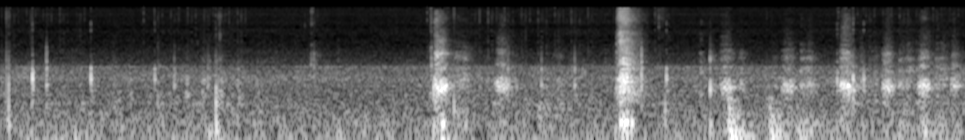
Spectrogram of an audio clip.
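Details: Maltese dog playing and romping, heard as soft breathy panting bursts and short huffs scattered irregularly through the clip, some louder puffs standing out against a quiet indoor background.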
